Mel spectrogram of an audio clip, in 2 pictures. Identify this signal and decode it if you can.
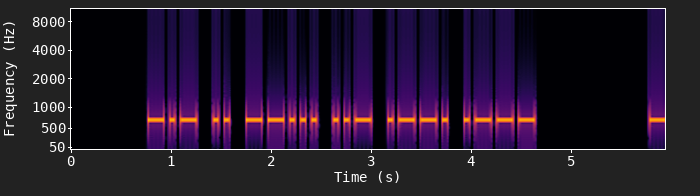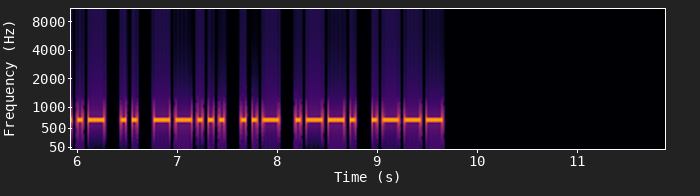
Morse code, heard as a keyed tone, about 22 wpm, 700 Hz. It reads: KI7UPJ KI7UPJ
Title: USA Call Signs - 6 Characters - Repeated 2x - 22wpm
